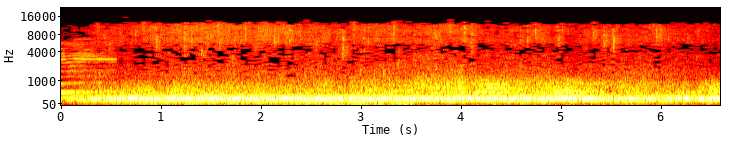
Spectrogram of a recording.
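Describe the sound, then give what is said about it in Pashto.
Heavy rain pouring down in a loud, dense, continuous roar, with a deep rumble running steadily beneath the hiss of the drops throughout. “په لنډو ورځو کې یو خطرناک باران را روان دی”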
